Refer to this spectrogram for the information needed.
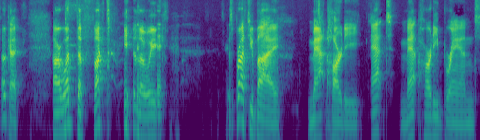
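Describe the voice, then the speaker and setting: A man's voice: lowish voice, expressive, takes it slowly, pushed and bright, slight background noise. A man co-hosting a podcast, giving casual commentary with a dry, wry delivery. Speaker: podcast co-host. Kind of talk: casual commentary, reading out tweets.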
